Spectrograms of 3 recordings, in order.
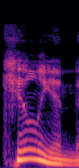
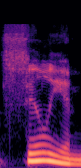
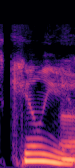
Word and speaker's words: Cillian: Best actor was I know it's pronounced Killian now. It's not Cillian Murphy. It's Killian Murphy. – Oh, it's a hard C.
